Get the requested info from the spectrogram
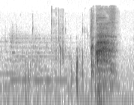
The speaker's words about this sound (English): Hold on a second. I'm going to take a sip of my beverage. It's non-alcoholic tonight.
